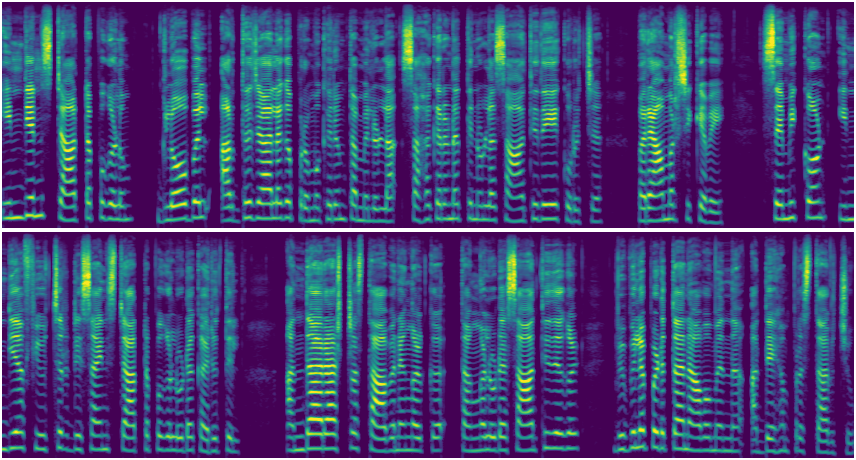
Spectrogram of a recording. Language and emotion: Malayalam, neutral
